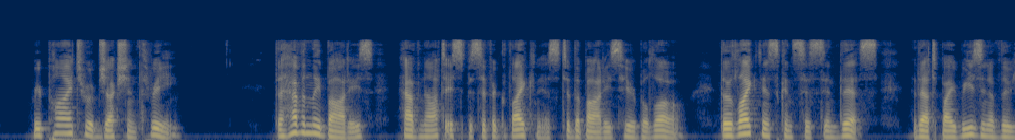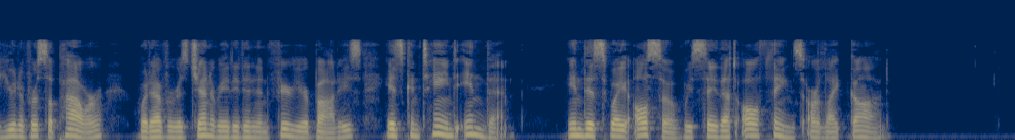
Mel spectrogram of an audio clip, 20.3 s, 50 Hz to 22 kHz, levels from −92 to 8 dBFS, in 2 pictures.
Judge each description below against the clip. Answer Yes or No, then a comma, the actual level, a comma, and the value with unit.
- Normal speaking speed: Yes, average, 150 wpm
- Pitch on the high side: No, low, 130 Hz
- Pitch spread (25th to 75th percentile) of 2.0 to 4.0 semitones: Yes, average, 3.5 semitones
